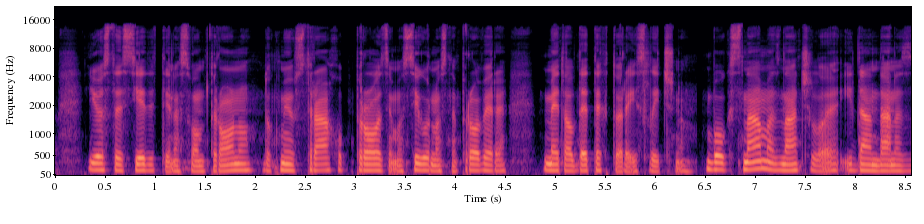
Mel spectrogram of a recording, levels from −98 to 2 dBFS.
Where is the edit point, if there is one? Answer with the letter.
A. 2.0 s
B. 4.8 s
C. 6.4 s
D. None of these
C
